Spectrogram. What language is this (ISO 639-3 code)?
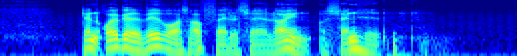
dan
